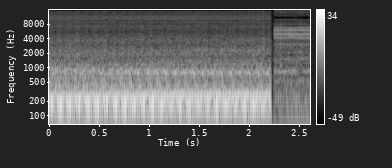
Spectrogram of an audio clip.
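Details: 1987 Wanderlodge PT40 with an 8V92TA Detroit two-stroke diesel, first run in about five months after a slow start and lost prime, camera outside: loud, steady idle with an even, rapid beat and no knocks or misses. Normal idle.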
